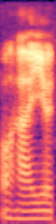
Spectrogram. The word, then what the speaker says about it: おはよう: Ohayo gozaimasu, kadang ohayo dengan emot yang lucu-lucu, itu Jepang ya.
